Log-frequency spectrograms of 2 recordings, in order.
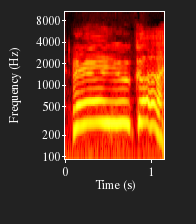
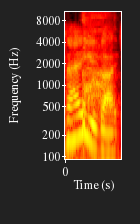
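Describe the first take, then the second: First: It is said in a Sloth impression voice. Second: It is said in a normal reading voice.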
